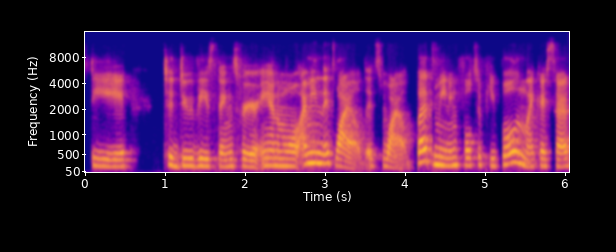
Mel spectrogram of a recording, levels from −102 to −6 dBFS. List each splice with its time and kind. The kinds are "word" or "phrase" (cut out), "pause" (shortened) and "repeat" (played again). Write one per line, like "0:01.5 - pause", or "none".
0:03.1 - word
0:03.7 - word
0:04.3 - word

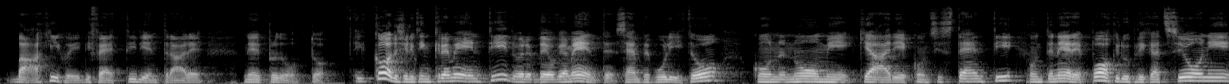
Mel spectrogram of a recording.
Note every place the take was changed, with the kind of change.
0:04.2 - word
0:05.4 - word
0:10.3 - word

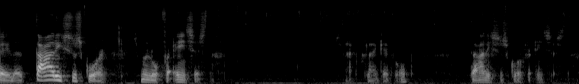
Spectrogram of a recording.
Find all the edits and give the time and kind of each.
none

